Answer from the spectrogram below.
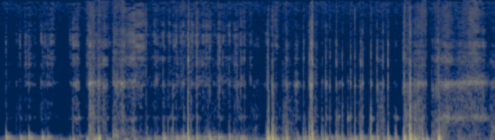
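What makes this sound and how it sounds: Both thumbs and fingertips tap and rub the heads of the two small metal microphone capsules on a TASCAM handheld recorder. The result is a quick run of close, bassy thumps and dull knocks with soft rubbing between them, all heavy in the low end. A few taps land noticeably louder than the rest.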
